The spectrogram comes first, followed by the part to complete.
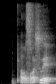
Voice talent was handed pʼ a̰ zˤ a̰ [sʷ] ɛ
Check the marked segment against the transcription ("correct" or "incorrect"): correct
